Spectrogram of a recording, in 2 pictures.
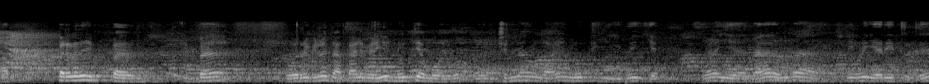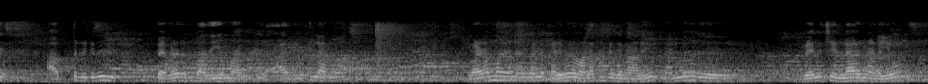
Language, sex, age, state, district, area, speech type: Tamil, male, 18-30, Tamil Nadu, Tiruvarur, rural, spontaneous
